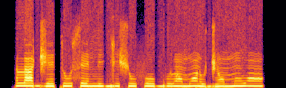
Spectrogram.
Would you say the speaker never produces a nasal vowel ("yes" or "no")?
no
